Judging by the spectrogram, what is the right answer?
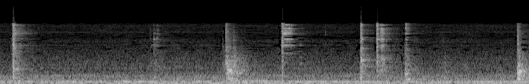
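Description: Steel wrenches clinking on a table saw's arbor nut and on the saw table as the nut holding a dado blade is snugged down: a handful of sharp metallic clinks at irregular intervals, over a steady low hum.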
